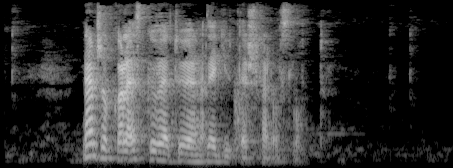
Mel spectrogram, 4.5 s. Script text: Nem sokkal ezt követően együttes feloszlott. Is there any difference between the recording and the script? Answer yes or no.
no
